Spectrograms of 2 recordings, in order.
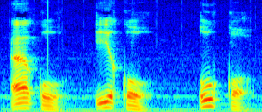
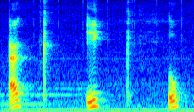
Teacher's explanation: kalau qaf itu dia di pangkal lidah bertemunya dengan langit-langit lunak, kemudian yang kaf itu dia bertemunya dengan langit-langit keras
